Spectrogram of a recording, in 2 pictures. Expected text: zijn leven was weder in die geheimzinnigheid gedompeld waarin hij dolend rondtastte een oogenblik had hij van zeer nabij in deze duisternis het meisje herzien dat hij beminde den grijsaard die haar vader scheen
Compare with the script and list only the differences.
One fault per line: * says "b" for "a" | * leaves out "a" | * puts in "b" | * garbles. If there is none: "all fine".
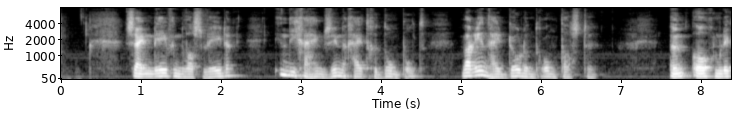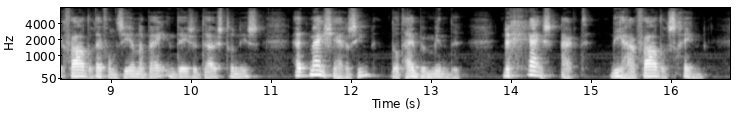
* says "vader" for "had"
